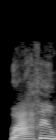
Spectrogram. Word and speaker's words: Raffi: It's Rafi. Rafi. Rafi. It's Rafi, honey.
